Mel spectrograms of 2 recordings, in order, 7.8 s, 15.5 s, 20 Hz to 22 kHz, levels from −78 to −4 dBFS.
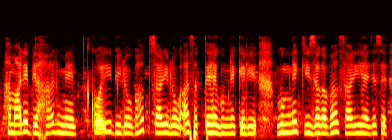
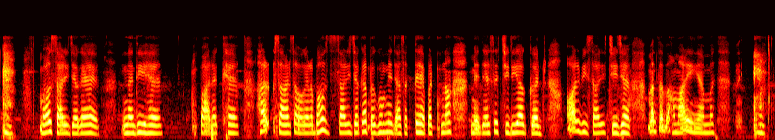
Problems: constant background noise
